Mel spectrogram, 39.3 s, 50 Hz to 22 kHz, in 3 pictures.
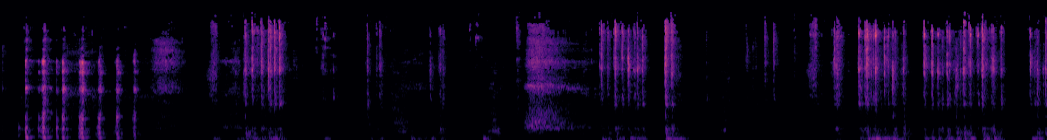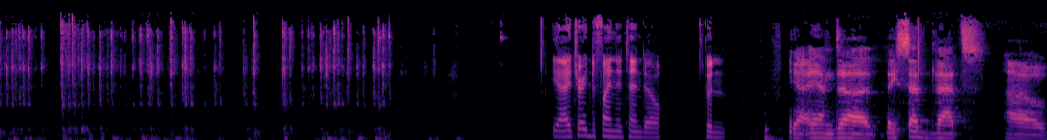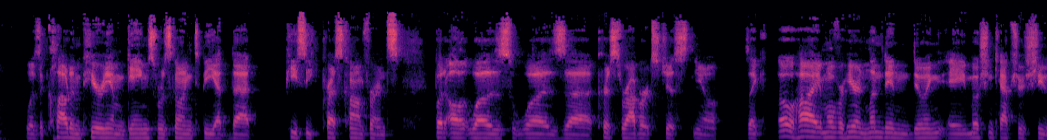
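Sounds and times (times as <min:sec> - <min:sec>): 
brief soft chuckle: 0:00.2 - 0:01.8
typing on mechanical keyboard switches on a blank keyboard: 0:03.0 - 0:05.6, 0:07.5 - 0:08.6, 0:09.4 - 0:18.8
speech: 0:20.0 - 0:39.2.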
